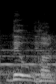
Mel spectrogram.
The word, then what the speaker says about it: দেওঘর: দেবগৃহ, সেখান থেকে বাংলা হিন্দিতে দেবঘর, তারপরে এখন বটা ওতে পরিণত হিন্দি উচ্চারণে দেওঘর হয়ে গেছে।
